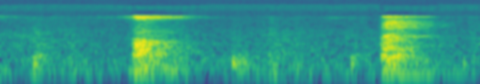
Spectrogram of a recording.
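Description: Near silence, with two faint, brief scratches of a marker writing on a whiteboard, about half a second in and near the end.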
